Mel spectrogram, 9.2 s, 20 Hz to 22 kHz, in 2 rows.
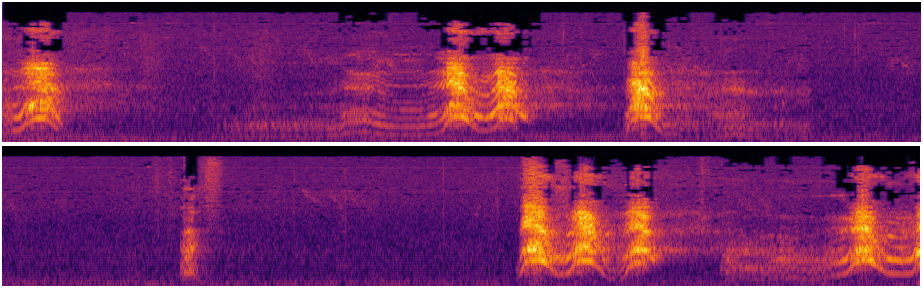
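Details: Miniature Pinscher puppy Chocolina (Chiquita), five months old, facing a grown cat in Kiev, Ukraine, October 2013: shrill yapping barks in short clusters with quiet gaps, one lone bark midway, a woman's voice briefly heard.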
